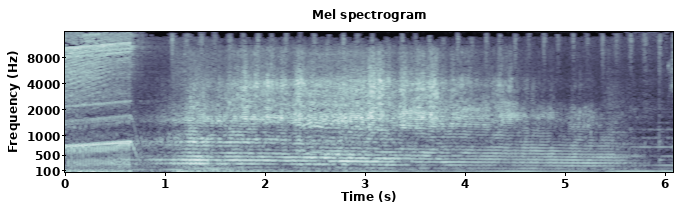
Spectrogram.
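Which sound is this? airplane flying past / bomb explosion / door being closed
airplane flying past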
